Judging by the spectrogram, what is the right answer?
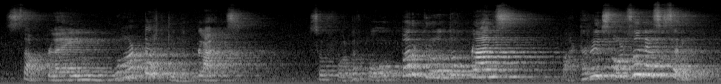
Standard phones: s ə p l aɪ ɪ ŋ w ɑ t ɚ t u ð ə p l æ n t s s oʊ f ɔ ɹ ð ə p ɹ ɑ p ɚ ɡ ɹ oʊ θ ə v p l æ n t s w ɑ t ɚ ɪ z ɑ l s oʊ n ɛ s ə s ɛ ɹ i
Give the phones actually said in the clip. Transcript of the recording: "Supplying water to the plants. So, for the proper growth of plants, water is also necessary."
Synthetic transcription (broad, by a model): s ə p l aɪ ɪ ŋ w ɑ t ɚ t u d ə p l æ n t s s oʊ f ɔ ɹ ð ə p ɑ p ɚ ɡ ɹ oʊ t ə v p l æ n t s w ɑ t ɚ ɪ s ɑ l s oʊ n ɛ s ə s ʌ ɹ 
